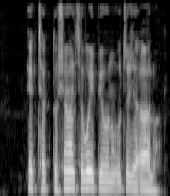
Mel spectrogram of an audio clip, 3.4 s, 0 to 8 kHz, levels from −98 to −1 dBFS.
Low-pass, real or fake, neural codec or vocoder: 7.2 kHz; fake; codec, 16 kHz, 16 kbps, FreqCodec, larger model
